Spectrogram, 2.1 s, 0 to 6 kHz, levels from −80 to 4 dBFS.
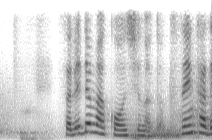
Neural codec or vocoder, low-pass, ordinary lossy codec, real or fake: codec, 24 kHz, 0.9 kbps, WavTokenizer, large speech release; 5.4 kHz; none; fake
